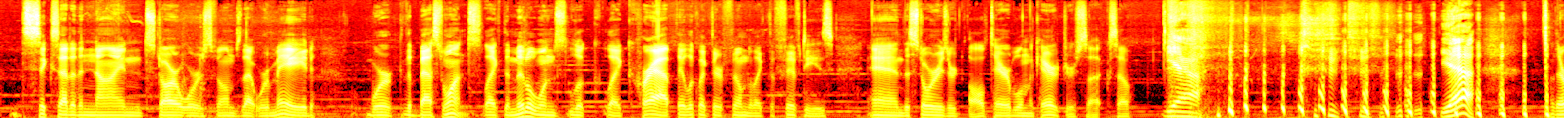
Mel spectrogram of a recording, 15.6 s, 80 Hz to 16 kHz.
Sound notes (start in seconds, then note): 11.7 laughing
